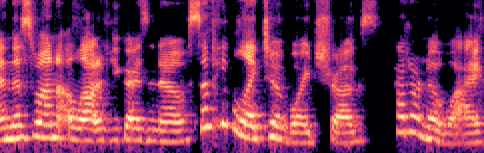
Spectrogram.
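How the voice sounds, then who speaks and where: A woman speaks with a fairly high pitch, a somewhat breathy sound, an animated tone, and lively intonation. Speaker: physical therapist. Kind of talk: live stream exercise tips. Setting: live video stream. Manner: fast.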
